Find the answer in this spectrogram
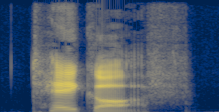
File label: "takeoff", spelling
